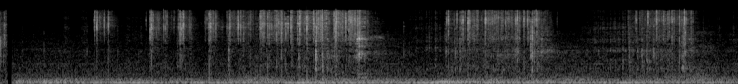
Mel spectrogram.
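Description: A utility knife blade shaves and cuts the end of a solid brownish-yellow soap bar held by hand, dropping crumbs onto a pink surface. Repeated crisp, bright scraping and crunching strokes come in dense bursts over a faint low hum.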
